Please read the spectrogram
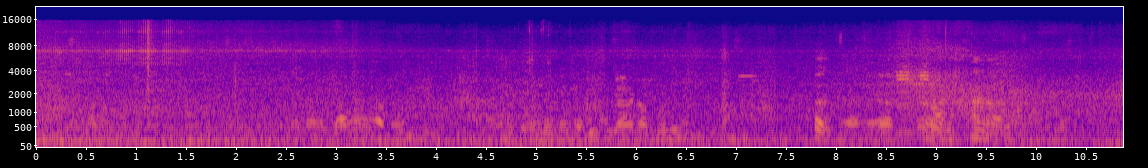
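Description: Street noise: a steady low rumble of road vehicles, with scattered bits of men talking in a gathered crowd.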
